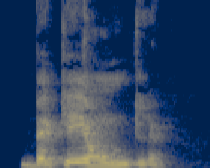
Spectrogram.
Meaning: tooth and nail, hammer and tongs
- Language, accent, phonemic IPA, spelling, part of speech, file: French, Canada, /bɛ.k‿e ɔ̃ɡl/, bec et ongles, adverb, LL-Q150 (fra)-bec et ongles.wav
